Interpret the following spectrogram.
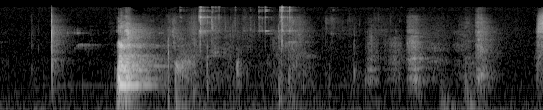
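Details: Indoors, a dog gives one loud, sharp bark, apparently on a "speak" command, followed by softer snuffs and small movement sounds; a faint click opens the clip.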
